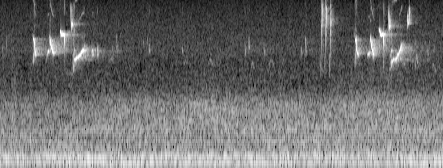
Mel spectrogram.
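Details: Meadow bunting singing: two short phrases of rapid, high, sharp twittered notes with slurred whistles, separated by about four seconds of quiet, low rumbling background.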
